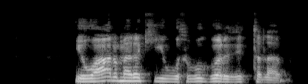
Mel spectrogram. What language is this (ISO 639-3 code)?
kab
